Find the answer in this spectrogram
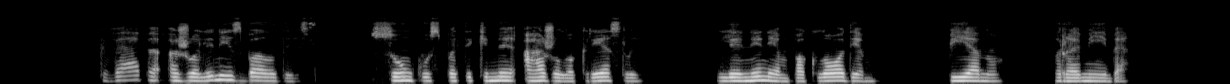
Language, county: Lithuanian, Alytus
